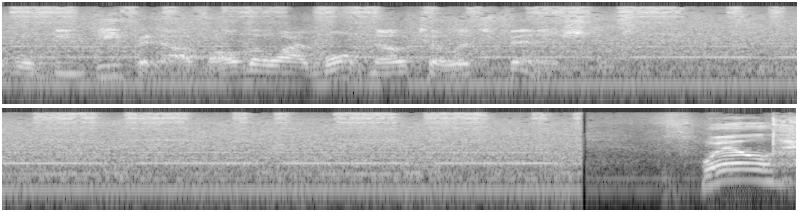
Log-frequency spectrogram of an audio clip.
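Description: A laser engraving machine hums steadily with a faint whine.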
